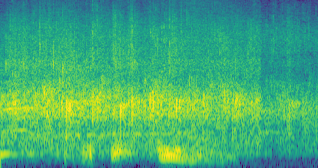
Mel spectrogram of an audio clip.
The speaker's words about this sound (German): Ja, danke vielmals euch zwei, dass ihr da euer Leben und eure Erlebnisse so offen mit uns geteilt habt. Genau, ist wirklich mega cool. Lass uns noch einen Applaus geben, ey.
